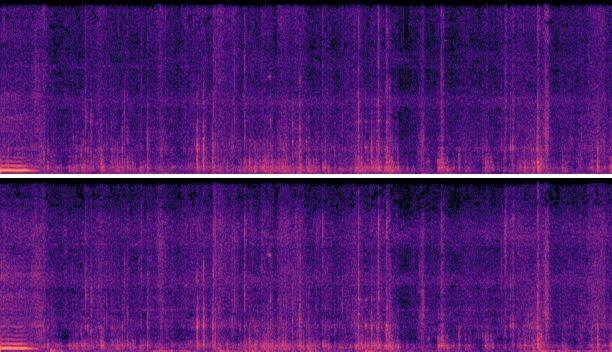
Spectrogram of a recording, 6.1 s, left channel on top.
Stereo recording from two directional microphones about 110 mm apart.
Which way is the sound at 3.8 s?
30° left (ahead or behind).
